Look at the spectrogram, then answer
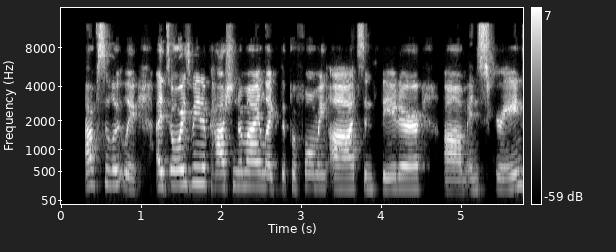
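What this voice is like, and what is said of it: Slight Australian accent. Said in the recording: “I have a bit of an accent, so I'm originally from Australia”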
